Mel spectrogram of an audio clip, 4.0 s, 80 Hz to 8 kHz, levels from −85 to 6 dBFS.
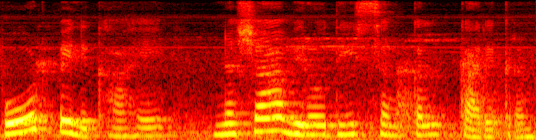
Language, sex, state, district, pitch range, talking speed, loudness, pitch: Hindi, female, Madhya Pradesh, Dhar, 170-215 Hz, 120 wpm, -18 LUFS, 200 Hz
